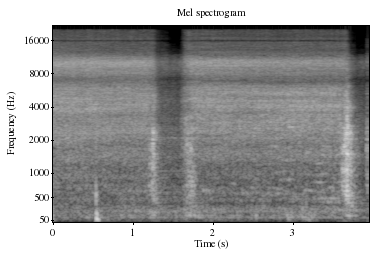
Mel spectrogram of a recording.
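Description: A pressure cooker of cowpeas (chavli) vents its steam after the whistles, a loud, continuous rushing hiss that drops out briefly twice before surging again.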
